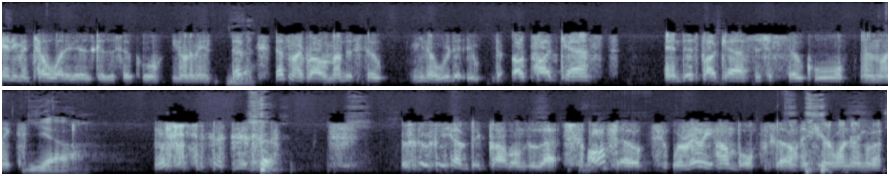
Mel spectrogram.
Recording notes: via telephone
